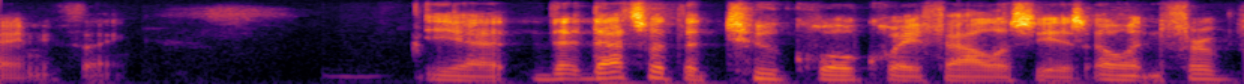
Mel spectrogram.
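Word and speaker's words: tu quoque: yeah that's what the two ququ fallacy is oh and for those who it's pronounced two quo uh and it and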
